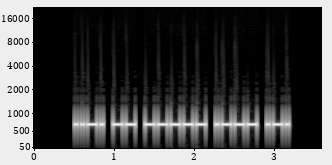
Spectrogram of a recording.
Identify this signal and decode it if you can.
Morse code, heard as a keyed tone, about 32 wpm, 700 Hz. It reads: FM0JR
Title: DXCC-100 Call Signs - 5 Characters - 30wpm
